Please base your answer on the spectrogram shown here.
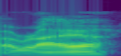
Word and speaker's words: Araya: It's spelled like area, the song, but she pronounces it Araya.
